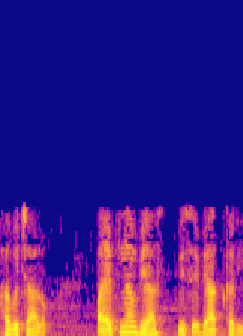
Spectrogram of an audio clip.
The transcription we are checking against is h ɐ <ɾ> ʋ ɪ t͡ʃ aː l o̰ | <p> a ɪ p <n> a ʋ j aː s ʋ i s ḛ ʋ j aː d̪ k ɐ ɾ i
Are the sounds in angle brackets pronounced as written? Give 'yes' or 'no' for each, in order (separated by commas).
no, yes, yes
